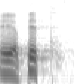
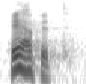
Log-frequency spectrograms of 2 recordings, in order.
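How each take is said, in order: First: "a pit" with the stress moved onto PIT; shifted stress. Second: "a pit" slowly, with a long, strong "a" like "AY-ha-pit"; stress on first syllable. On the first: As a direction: hit PIT at the end of "a pit". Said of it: "that changes the stress pattern to here". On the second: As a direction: punch the opening "a" of "a pit", drawn out. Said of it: "your stress pattern's". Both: Shown as a demonstration.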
